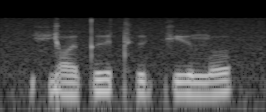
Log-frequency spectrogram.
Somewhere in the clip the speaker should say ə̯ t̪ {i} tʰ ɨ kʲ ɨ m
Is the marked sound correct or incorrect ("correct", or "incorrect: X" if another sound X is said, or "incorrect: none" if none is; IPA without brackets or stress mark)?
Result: incorrect: ɨ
